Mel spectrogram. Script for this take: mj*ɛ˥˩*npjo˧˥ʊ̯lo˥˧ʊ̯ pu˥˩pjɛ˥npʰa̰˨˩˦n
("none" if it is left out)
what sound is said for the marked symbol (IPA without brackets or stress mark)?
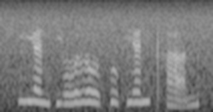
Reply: ɛ˥˩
